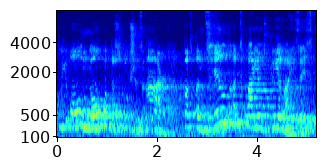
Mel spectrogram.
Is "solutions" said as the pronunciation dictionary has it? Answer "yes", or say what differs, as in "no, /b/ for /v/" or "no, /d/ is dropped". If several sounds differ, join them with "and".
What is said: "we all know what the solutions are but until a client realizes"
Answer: yes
